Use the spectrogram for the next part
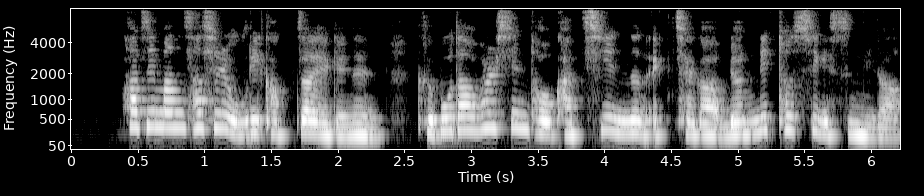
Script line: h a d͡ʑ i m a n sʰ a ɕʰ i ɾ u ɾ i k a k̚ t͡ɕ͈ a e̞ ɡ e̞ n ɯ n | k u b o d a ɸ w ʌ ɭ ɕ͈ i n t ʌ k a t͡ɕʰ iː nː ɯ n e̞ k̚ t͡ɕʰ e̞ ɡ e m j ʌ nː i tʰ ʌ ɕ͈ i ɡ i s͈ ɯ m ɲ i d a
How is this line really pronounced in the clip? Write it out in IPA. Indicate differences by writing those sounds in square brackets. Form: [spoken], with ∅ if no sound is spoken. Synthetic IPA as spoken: h a d͡ʑ i m a n sʰ a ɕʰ i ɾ u ɾ i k a k̚ t͡ɕ͈ a e̞ ɡ e̞ n ɯ n | k [ɯ] b o d a ɸ w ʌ ɭ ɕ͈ i n t ʌ k a t͡ɕʰ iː nː ɯ n e̞ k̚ t͡ɕʰ e̞ ɡ [a] m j ʌ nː i tʰ ʌ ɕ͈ i ɡ i s͈ ɯ m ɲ i d a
